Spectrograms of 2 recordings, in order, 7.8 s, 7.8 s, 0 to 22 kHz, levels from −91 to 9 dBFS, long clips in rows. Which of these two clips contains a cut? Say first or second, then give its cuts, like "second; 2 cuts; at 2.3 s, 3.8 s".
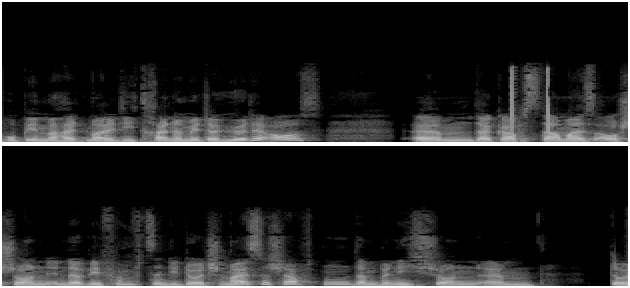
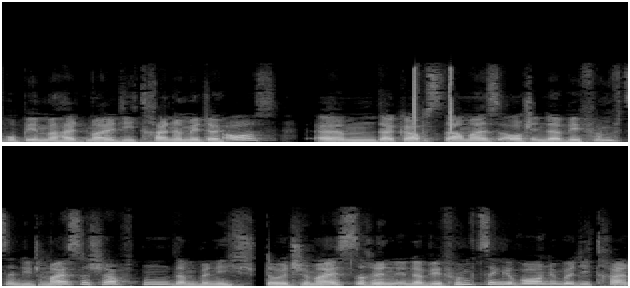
second; 5 cuts; at 1.4 s, 1.8 s, 3.3 s, 4.1 s, 5.5 s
